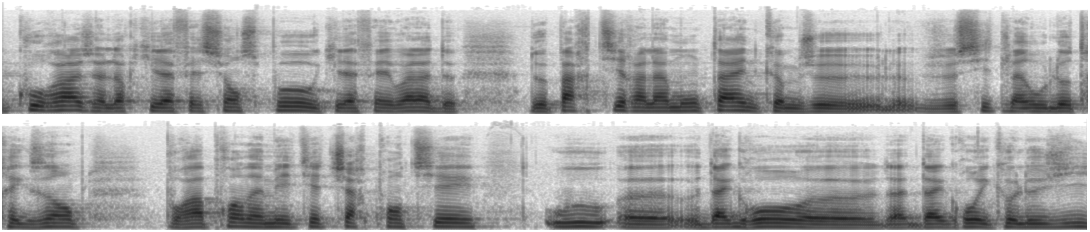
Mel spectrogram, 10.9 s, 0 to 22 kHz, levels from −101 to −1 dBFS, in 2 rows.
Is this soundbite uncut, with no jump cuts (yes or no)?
yes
